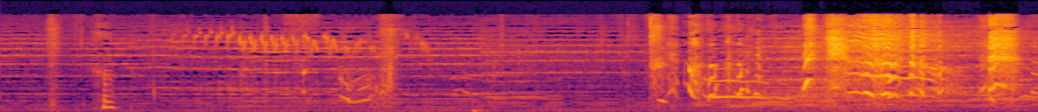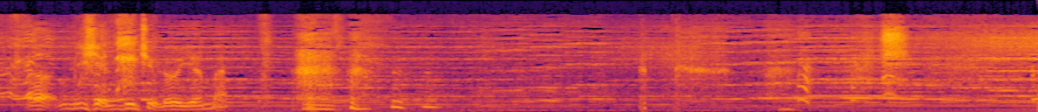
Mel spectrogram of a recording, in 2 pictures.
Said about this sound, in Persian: چی گریه میکنی؟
